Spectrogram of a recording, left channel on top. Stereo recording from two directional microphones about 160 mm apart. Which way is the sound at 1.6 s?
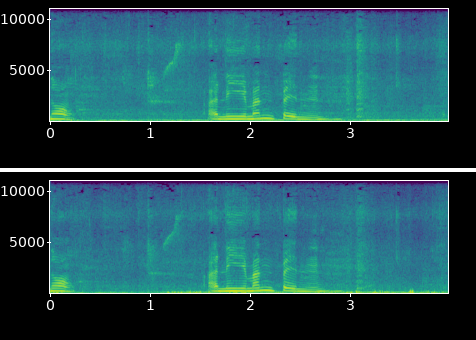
25° right (ahead or behind).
